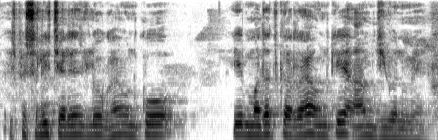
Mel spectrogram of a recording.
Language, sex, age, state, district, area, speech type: Hindi, male, 30-45, Uttar Pradesh, Chandauli, rural, spontaneous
